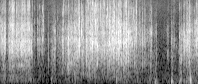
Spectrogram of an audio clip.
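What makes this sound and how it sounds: Pink silicone scrubber dish gloves with bristle pads, worn on both hands, are rubbed together while the fingers scratch against each other. The result is a dense, bright, crinkly scratching hiss, concentrated in the upper range, that swells and fades with the strokes. It pauses briefly a few times and has a couple of soft low bumps near the end.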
